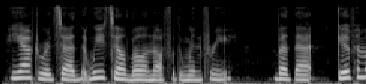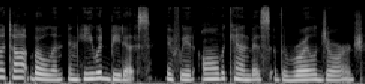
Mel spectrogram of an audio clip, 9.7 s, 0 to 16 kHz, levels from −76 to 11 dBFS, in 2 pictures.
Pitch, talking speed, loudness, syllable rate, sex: 225 Hz, 210 wpm, -16 LUFS, 5.0 syllables/s, female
